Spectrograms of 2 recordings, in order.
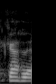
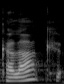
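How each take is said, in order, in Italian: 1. La seconda sillaba ha la vocale 'e'. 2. La seconda sillaba ha la vocale 'a'. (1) "si pronuncerebbe in un altro modo che è Kalek" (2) "noi lo pronunciamo Kalak"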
